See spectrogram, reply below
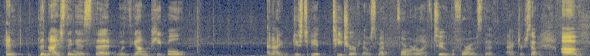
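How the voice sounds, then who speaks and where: A woman's voice: lowish voice, normal speed, a bit bright, a little hiss or hum. A woman, an actor and former teacher, speaking informally in a group discussion at a club meeting.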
